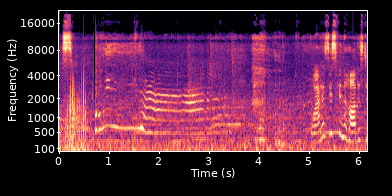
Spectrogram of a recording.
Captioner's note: makes playful sounds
